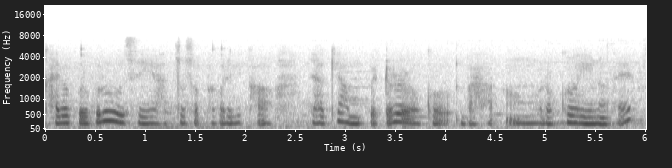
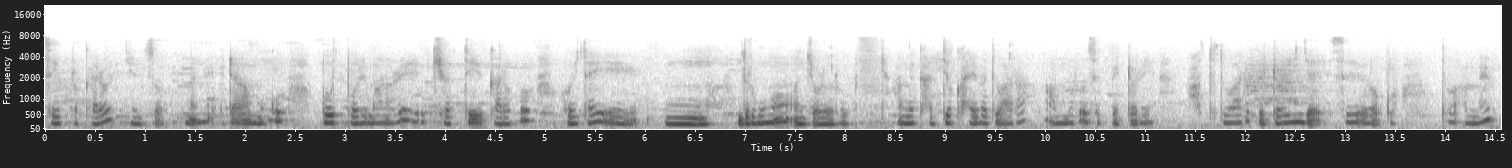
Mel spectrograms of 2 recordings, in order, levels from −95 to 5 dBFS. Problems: none marked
